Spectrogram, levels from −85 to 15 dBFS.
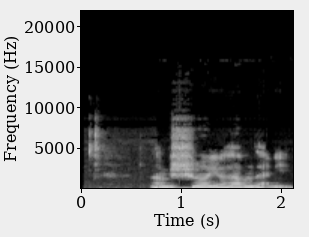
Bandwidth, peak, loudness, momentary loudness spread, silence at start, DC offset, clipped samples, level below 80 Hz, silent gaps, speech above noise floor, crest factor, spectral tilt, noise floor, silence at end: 9.2 kHz; 0 dBFS; -11 LUFS; 11 LU; 0.1 s; under 0.1%; under 0.1%; -42 dBFS; none; 33 dB; 12 dB; -5 dB/octave; -43 dBFS; 0 s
